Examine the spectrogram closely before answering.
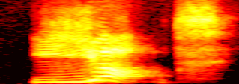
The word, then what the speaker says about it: yacht: it's yahoo yah boy yacht y a c h t don't say y the CH in that word is silent British will say yach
